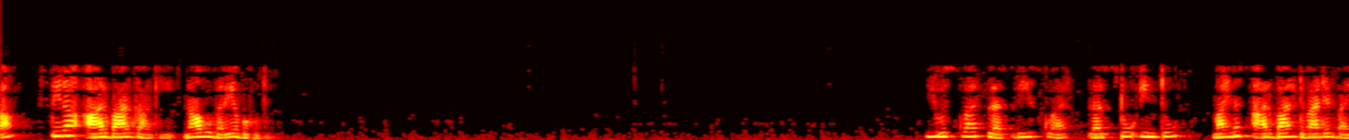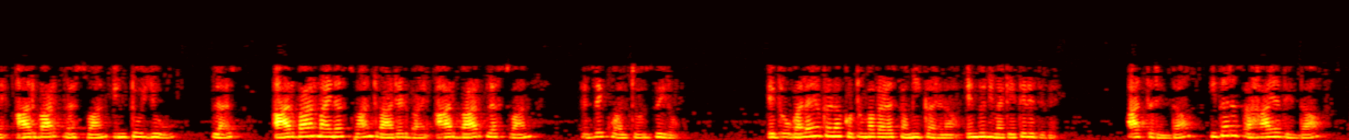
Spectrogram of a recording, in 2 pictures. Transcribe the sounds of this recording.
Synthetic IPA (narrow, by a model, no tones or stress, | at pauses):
a | st̪iɾaʔaːɾbaːɾɡaːɡinaːʋubɐɾɐjɐbɐɦut̪u | juːskʋaːɾplɐsʋiːskʋaːɾplɐsʈuːʔiɳʈu | mɐjnɐsaːɾbaːɾɖiʋaːjɖeɖ̚bɐjaːɾbaːɾplɐsʋɐniɳʈujuː | plɐs | aːɾbaːɾmɐjnɐsʋɐnɖiʋaːjɖeɖbɐjʔaːɾbaːɾplɐsʋɐn | izikʋɐlʈuziːɾoː | ed̪uʋɐlɐjɐɡɐɭɐkuʈumbɐɡɐɭɐsɐmiːkɐɾɐɳɐʔe̞nd̪unimɐɡet̪iɭid̪id̪e̞ | aːd̪ːɐɾind̪ɐid̪ɐɾɐsɐɦaːjɐd̪ind̪ɐ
